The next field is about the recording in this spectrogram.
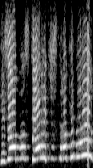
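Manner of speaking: very loud, high-pitched yell. In a tabletop game, speaking as Camille, yelling out during combat. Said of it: "Camille's gonna yell out".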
